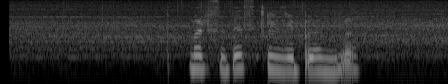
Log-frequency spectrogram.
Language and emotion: Russian, sad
